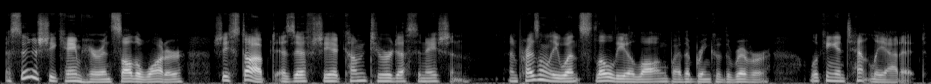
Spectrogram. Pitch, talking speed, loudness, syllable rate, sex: 140 Hz, 225 wpm, -20 LUFS, 5.9 syllables/s, male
